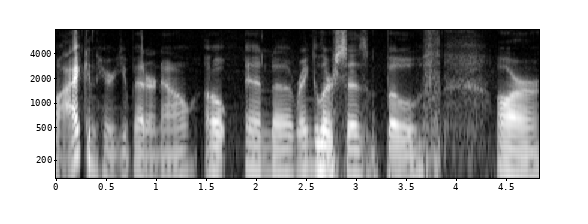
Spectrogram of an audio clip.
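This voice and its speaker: A woman speaks loudly with a very deep, low pitch. Her pace is fairly slow and her intonation fairly even. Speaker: pool stream co-host. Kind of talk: live commentary.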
